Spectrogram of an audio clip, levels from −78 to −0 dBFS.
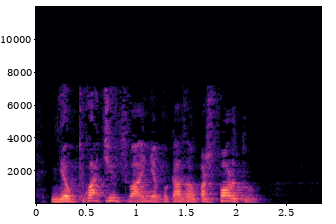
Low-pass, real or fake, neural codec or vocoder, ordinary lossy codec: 7.2 kHz; real; none; MP3, 32 kbps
